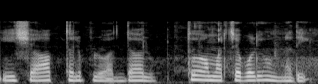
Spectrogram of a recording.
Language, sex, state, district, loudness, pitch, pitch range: Telugu, female, Telangana, Mahabubabad, -16 LUFS, 185 Hz, 180-190 Hz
